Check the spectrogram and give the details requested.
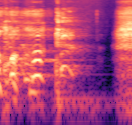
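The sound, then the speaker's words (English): A choked burp: a short, voiced, gulping croak that cuts off into a brief silence, then ends in a harsh, breathy burst of air, fairly loud throughout. “That was actually like a burp that like chokes me.”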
